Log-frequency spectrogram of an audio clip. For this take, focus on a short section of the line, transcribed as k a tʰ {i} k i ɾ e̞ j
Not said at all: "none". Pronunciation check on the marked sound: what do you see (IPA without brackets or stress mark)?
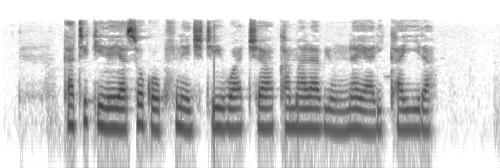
i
